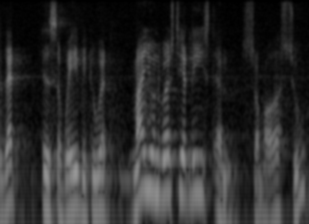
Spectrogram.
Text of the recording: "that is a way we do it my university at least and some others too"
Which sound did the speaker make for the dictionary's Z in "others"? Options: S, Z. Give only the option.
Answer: S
